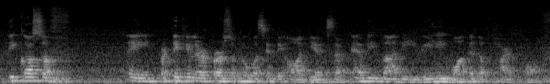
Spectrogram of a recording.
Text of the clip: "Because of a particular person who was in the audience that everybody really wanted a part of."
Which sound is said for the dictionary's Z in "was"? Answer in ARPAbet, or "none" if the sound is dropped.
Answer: S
